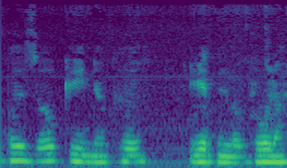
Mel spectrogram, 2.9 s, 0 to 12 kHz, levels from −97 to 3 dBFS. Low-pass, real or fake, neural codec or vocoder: 10.8 kHz; real; none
